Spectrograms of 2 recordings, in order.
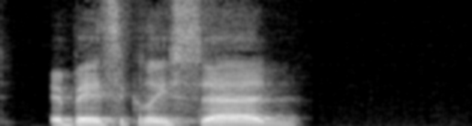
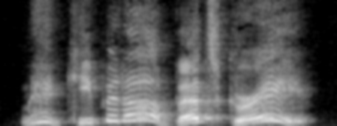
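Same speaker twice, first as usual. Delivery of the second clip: high, bright self-encouragement; positive self-talk; 10 semitones higher than usual. Shown as a demonstration. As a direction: cheer yourself on. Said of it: "thinking those thoughts to myself".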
